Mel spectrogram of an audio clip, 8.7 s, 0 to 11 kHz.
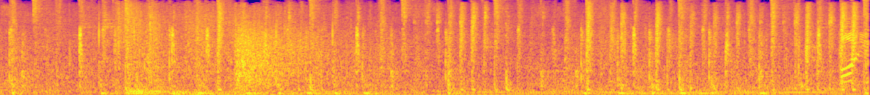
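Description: Battlefield 2: Modern Combat on PS2: dense gunfire mixed with heavy booms and explosions, a continuous loud battle din with rapid cracks throughout.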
